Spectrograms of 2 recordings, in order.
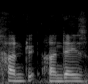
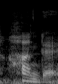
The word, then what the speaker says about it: Hyundai: Yes, this is Hyundai's luxury brand, just like Lexus is Toyota's luxury brand. And how do we pronounce it? It's Hyundai. Hyundai. Like Sunday. Like Sunday. That's a good way to remember it.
